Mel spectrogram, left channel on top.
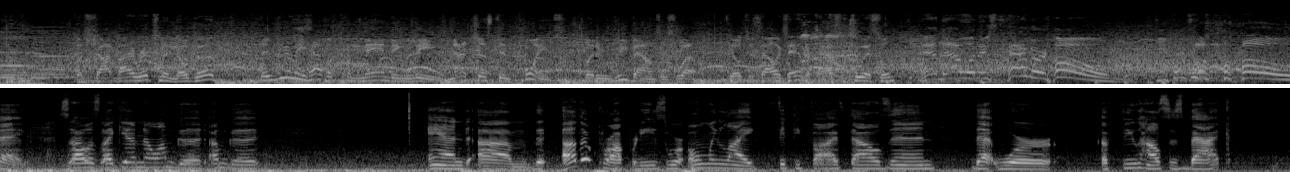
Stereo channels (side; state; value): both; different; correlation 0.00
